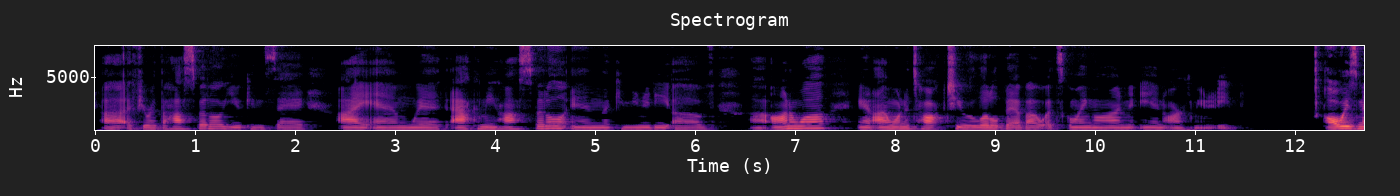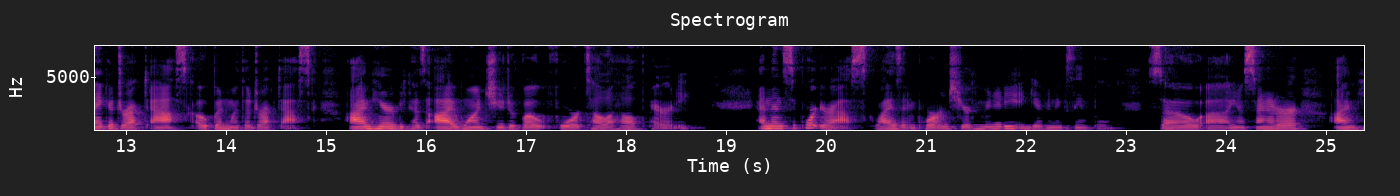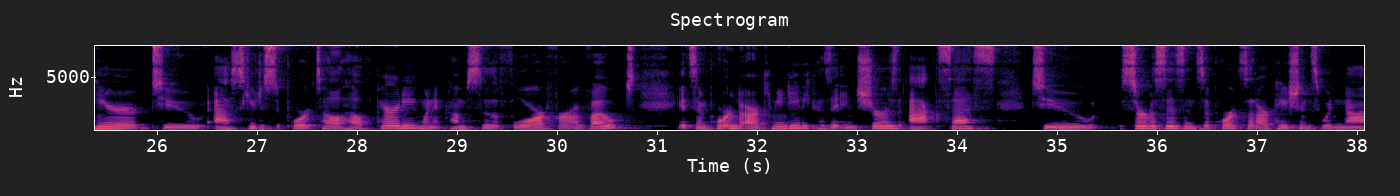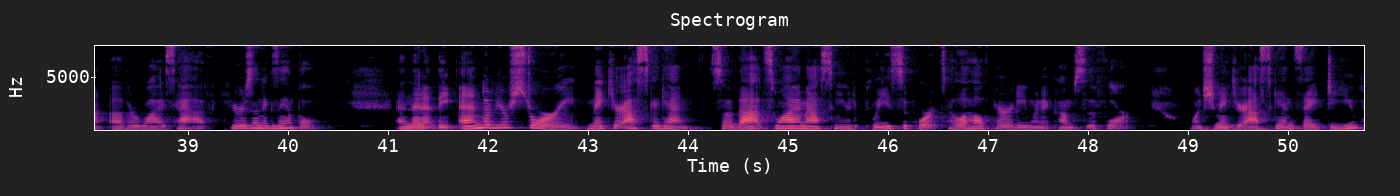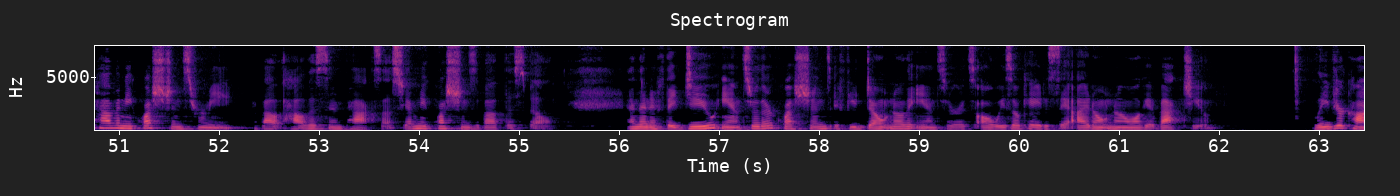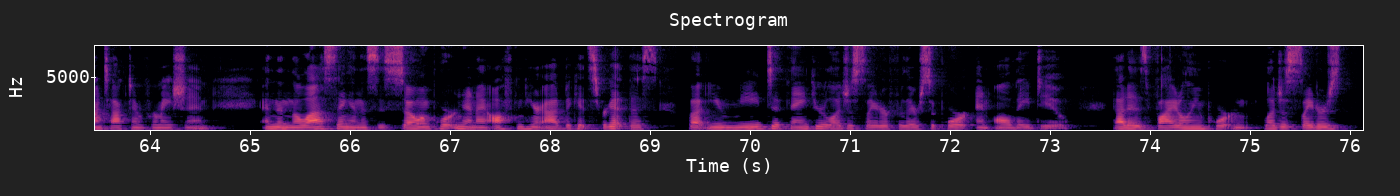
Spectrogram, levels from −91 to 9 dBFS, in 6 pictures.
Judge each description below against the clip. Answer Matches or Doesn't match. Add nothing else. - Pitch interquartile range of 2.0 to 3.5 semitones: Doesn't match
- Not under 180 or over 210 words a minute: Matches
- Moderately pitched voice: Matches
